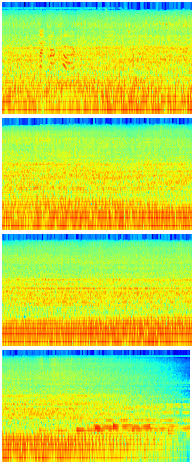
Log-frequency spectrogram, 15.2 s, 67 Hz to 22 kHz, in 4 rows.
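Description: Ferrari 360 Spider's V8 idling steadily, its pitch unchanging. Music comes in near the end.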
